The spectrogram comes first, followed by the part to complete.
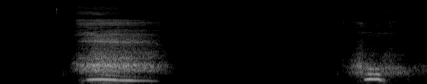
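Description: A woman's long, breathy sigh with a falling pitch about a second in, a sigh of pleasure at the strong scent of the lemon soap she is smelling. A short voiced 'oh' comes near the end.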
